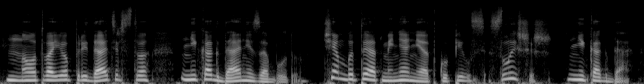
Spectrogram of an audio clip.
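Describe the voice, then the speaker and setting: A woman voicing a defiant, sharp-tongued young witch in an audiobook. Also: medium pitch, expressive, moderate pace, clean tone, no room sound, studio quality, lightly acted. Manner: bitter, defiant. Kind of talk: audiobook character voice.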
